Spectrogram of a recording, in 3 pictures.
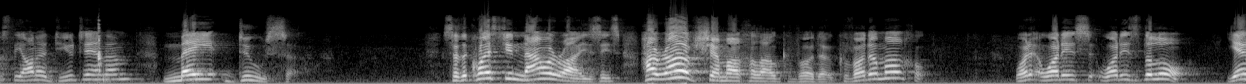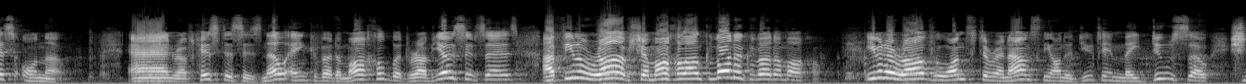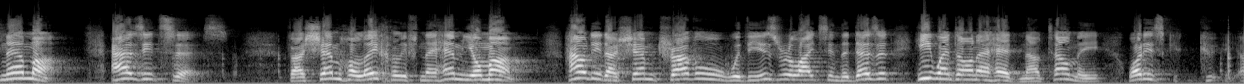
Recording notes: Originally recorded at Yeshiva University on 19th March 2014.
